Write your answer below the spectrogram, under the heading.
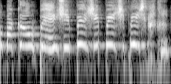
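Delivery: very high, adorable, little cartoon voice. Speaker re-creates the test voice sent for approval, in a cute character voice. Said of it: "Então ficou fofinho".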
